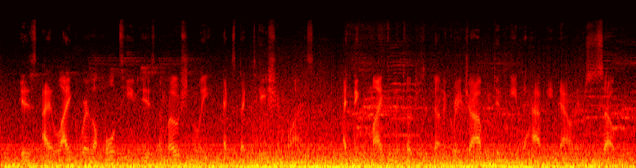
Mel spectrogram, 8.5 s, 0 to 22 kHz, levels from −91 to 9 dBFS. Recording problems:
animal sounds; very loud; throughout; as loud as the speech
wind noise on the microphone; heavy; 2 dB below the speech
electrical hum; loud; throughout; 50 Hz, 8 dB below the speech

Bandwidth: 13.5 kHz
